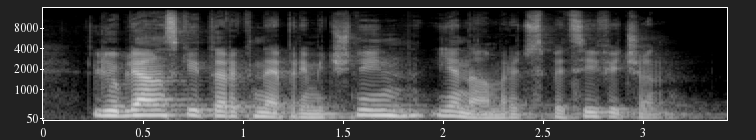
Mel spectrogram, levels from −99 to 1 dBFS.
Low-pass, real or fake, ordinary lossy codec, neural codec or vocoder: 14.4 kHz; real; none; none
